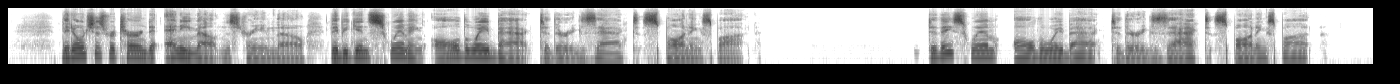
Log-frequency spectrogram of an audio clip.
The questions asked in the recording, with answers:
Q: Do they swim all the way back to their exact spawning spot?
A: Yes, they swim all the way back to their exact spawning spot.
